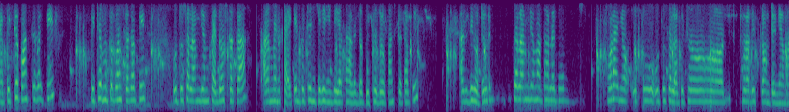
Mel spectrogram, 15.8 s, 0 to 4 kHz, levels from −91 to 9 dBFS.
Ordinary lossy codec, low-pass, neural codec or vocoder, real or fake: none; 3.6 kHz; none; real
